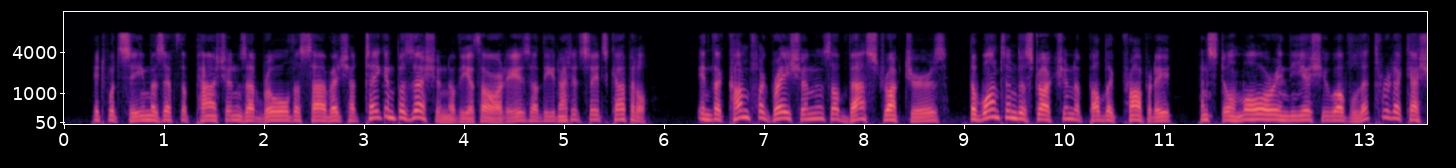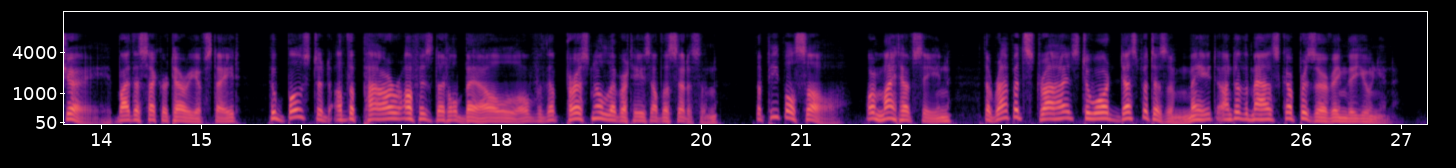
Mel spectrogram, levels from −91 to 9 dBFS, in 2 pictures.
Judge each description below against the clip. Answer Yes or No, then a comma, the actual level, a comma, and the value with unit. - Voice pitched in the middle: Yes, medium, 150 Hz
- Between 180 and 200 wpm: Yes, average, 185 wpm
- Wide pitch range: Yes, wide, 6.3 semitones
